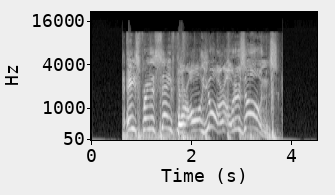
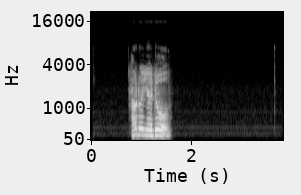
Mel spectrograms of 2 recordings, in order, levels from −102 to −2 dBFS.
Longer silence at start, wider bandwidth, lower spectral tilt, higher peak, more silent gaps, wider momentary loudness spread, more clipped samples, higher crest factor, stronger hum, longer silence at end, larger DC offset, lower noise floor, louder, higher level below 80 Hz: second, 0.6 s vs 0.8 s; first, 12 kHz vs 5.6 kHz; second, -4 dB/octave vs -9 dB/octave; first, 0 dBFS vs -4 dBFS; neither; second, 7 LU vs 10 LU; neither; about the same, 16 dB vs 18 dB; neither; second, 0.7 s vs 2.25 s; neither; second, -65 dBFS vs -79 dBFS; first, -14 LUFS vs -17 LUFS; first, -32 dBFS vs -64 dBFS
